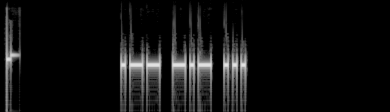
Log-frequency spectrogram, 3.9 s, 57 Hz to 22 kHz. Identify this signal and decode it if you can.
Morse code, heard as a keyed tone, about 28 wpm, 700 Hz. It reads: WKS
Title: USA Call Sign Postfixes - 3 Letters 28wpm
